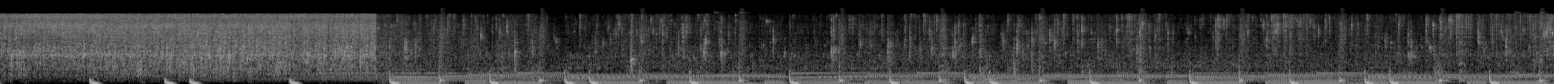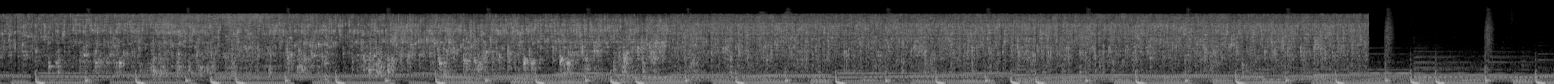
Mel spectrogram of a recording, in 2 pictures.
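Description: Battered chicken pieces deep-frying in hot oil in a saucepan for their second fry: a steady sizzle. Background music with a bass line grows louder about four seconds in, and the sizzle cuts off shortly before the end.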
